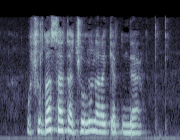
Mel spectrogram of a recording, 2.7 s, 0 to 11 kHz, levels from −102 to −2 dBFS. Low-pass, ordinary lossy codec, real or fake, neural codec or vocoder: 7.2 kHz; MP3, 48 kbps; fake; codec, 16 kHz, 16 kbps, FunCodec, trained on LibriTTS, 50 frames a second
